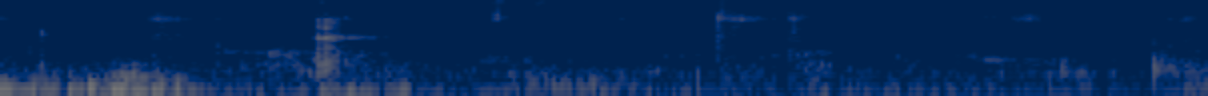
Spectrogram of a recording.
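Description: Near silence, with faint soft scrapes and a few light clicks from fingers moving sand on the glass of a sand-art light table.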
